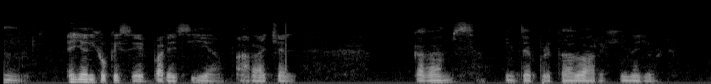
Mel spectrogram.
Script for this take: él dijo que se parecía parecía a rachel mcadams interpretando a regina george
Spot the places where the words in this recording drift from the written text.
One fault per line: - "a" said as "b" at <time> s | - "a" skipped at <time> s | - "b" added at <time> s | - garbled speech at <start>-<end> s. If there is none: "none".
- "él" said as "ella" at 0.7 s
- "parecía" skipped at 2.2 s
